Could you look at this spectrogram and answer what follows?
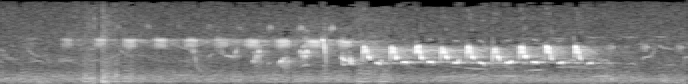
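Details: Lesser whitethroat singing: a run of quick high scratchy notes that builds into a steady series of rapid, evenly repeated bright notes on a similar pitch, over light background hiss.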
